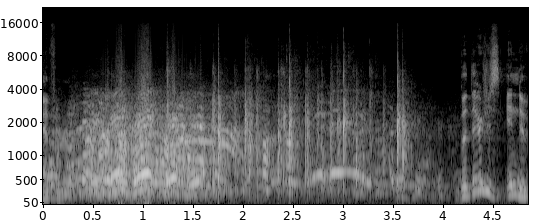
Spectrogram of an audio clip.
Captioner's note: audience laughing; audience clapping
